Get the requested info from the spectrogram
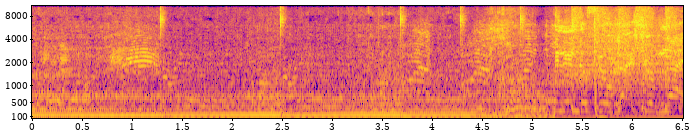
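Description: Twin-turbocharged supercar engine idling steadily, then revved once, rising in pitch, near the end. Electronic dance music with a heavy beat comes in just after the rev.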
